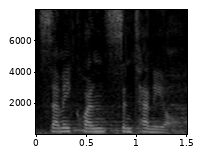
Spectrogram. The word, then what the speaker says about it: semiquincentennial: Unfortunately, that means we're running out of time in terms of how we all pronounce semi-quincentennial. So, say it say it with me now.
